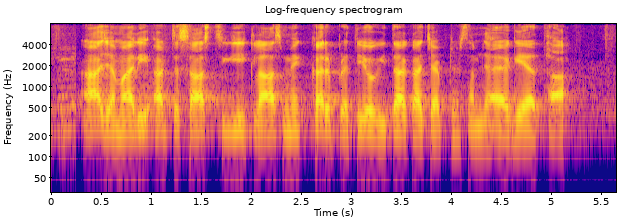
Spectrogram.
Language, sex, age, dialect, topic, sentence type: Hindi, male, 25-30, Kanauji Braj Bhasha, banking, statement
